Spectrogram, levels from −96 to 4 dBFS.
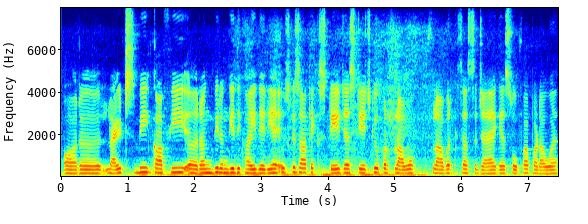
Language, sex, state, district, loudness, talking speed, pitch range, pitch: Hindi, male, Punjab, Fazilka, -15 LUFS, 225 wpm, 165-190 Hz, 175 Hz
